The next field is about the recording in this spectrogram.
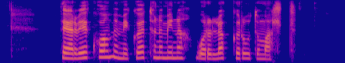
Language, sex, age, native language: Icelandic, female, 40-49, Icelandic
